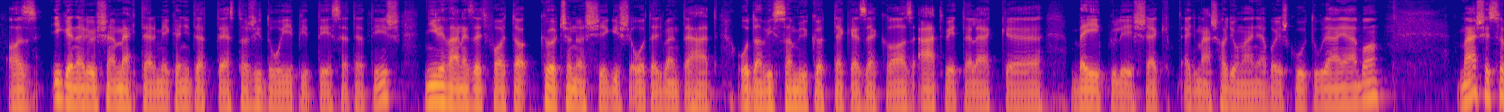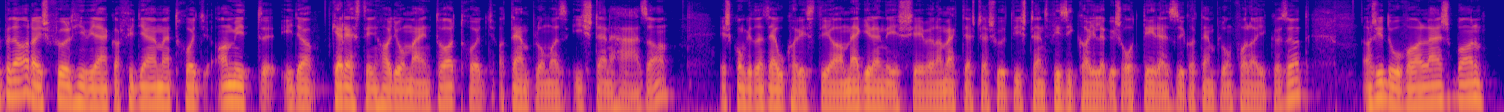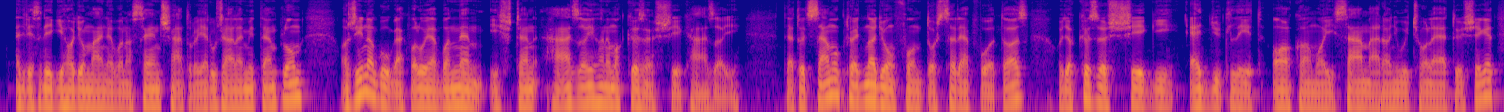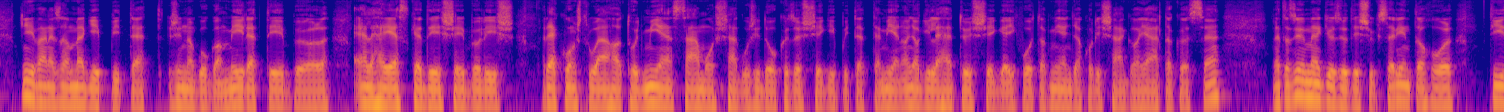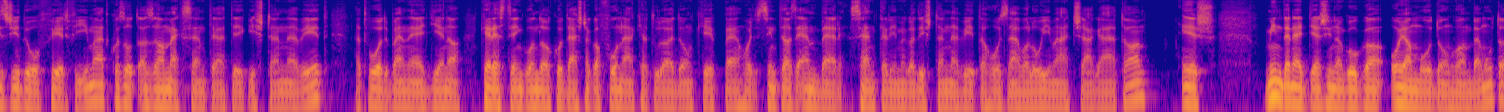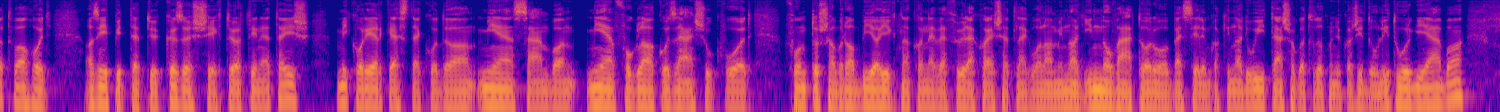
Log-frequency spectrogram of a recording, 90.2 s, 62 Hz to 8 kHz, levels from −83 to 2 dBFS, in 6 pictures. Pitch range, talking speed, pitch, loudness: 75-90 Hz, 135 wpm, 80 Hz, -27 LUFS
